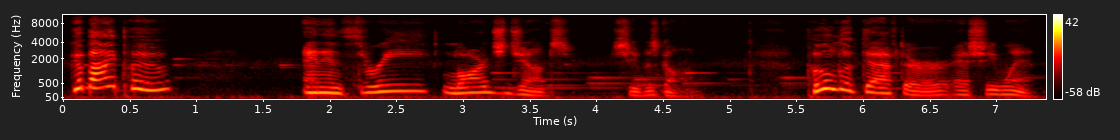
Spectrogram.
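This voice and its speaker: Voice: medium pitch, sing-song, takes it slowly, a little mellow, soft background music. A narrator giving a dramatic reading of a children's story. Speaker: audiobook narrator.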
